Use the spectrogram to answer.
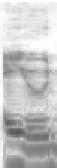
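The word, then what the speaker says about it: oud: it's called musk food he always does ayud because he says that's how they say it in the middle east but musk ayud um is a sheep for fragrance with the ood edition and this beautiful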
